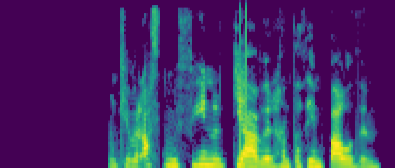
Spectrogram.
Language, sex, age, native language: Icelandic, other, 12, Icelandic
